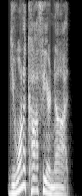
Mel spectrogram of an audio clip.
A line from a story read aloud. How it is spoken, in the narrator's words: He shouts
